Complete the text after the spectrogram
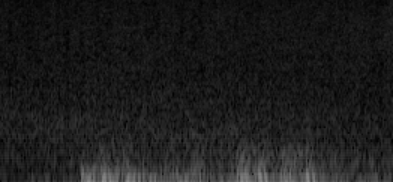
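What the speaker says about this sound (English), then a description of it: "It seems there's a storm coming." Low, rolling thunder from an approaching storm in the video game Alan Wake Remastered, starting quietly and swelling into a heavy rumble with a couple of separate surges, alone with no talking.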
